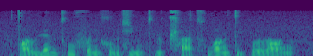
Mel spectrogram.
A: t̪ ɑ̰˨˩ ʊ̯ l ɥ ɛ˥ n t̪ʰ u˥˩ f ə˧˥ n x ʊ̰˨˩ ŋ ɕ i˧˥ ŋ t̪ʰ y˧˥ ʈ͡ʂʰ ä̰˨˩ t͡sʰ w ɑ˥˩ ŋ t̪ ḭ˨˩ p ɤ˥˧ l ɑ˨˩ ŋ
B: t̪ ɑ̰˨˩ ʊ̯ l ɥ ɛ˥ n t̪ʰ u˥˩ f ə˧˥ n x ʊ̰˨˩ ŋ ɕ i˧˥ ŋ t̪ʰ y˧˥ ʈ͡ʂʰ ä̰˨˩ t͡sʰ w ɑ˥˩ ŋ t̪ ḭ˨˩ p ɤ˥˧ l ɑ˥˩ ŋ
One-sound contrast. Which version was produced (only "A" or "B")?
B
